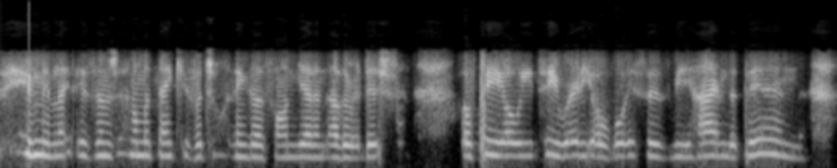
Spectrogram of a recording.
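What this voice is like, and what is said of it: Hoarse voice. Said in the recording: “I'm a bit hoarse.”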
